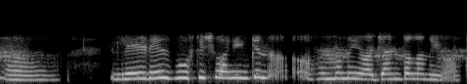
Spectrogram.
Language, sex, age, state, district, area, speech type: Kashmiri, female, 18-30, Jammu and Kashmir, Anantnag, rural, conversation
